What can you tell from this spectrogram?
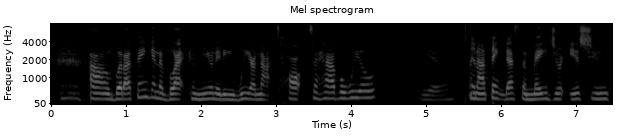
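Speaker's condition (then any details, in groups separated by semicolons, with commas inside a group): No condition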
